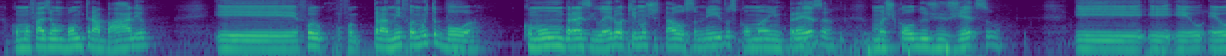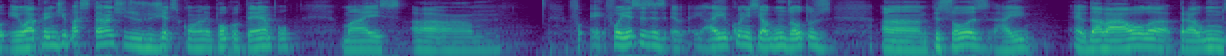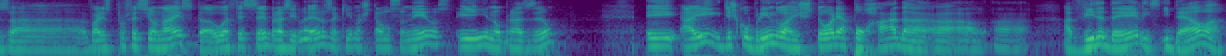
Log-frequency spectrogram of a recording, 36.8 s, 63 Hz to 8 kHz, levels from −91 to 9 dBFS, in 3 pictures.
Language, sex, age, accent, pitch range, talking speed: Portuguese, male, 10-29, Brazilian, 125-150 Hz, 140 wpm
